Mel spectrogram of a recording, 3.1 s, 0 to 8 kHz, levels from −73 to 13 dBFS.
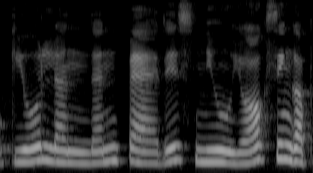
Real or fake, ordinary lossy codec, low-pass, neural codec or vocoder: real; none; none; none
